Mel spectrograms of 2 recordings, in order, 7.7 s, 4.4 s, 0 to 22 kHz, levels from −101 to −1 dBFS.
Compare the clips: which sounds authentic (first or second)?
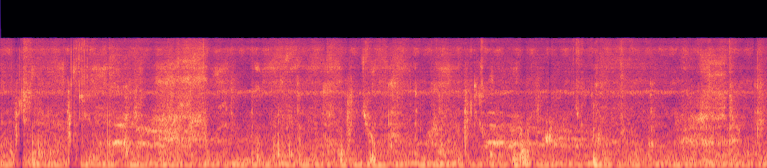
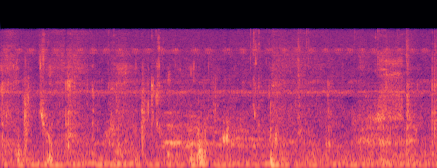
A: second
